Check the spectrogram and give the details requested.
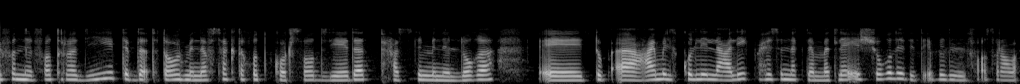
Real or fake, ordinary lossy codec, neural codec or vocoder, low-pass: real; Opus, 64 kbps; none; 5.4 kHz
